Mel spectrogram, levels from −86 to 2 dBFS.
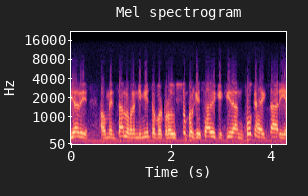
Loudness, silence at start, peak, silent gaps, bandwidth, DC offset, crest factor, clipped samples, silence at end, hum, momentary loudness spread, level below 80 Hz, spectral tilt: -12 LUFS; 0 s; -2 dBFS; none; 8.4 kHz; under 0.1%; 10 dB; under 0.1%; 0 s; none; 4 LU; -42 dBFS; -6.5 dB/octave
